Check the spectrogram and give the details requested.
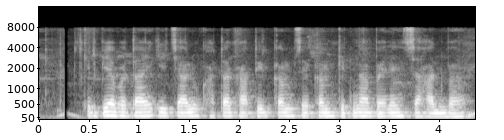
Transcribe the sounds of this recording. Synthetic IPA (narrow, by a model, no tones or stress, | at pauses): kɪɾpijabət̪aːĩkit͡ʃaːlukʰaːʈakʰaːt̪iɾkəmsekəmkɪt̪nabɛːlẽnst͡ʃaɦəd̪ba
